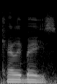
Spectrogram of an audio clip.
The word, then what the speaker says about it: Calibaset: b a s e t that's how you pronounce it cell Bas b a s e t yeah I thought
